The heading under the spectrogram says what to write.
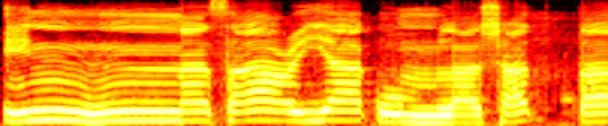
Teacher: আইনটা যদি একটু চাপ দিয়ে পড়ি গলার মধ্যে, তাহলে আইনটা আমাদের সহি উচ্চারণ হবে।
